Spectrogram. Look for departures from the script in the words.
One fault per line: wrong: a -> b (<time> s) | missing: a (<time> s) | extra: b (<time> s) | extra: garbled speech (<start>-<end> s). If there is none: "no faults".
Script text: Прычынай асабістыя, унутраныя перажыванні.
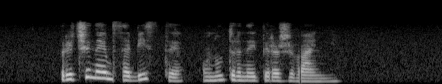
no faults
